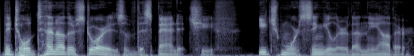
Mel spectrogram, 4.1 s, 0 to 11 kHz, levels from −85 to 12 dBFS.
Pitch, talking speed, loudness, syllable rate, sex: 95 Hz, 215 wpm, -20 LUFS, 5.4 syllables/s, male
